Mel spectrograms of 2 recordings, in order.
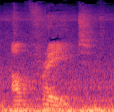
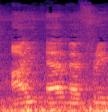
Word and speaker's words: I'm afraid: শিখাইছি সো আজকে আরেকবার দেখাচ্ছি সেটা হচ্ছে ওকে আম ফ্রেড উচ্চারণটা প্রনাউন্সিয়েশনটা হচ্ছে খেয়াল করেন আম ফ্রেড আম ফ্রেড আম ফ্রেড আম ফ্রেড আই অ্যাম অ্যাফ্রেড এরকম না I'm afraid.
